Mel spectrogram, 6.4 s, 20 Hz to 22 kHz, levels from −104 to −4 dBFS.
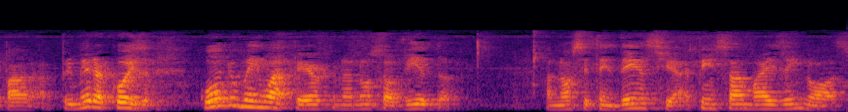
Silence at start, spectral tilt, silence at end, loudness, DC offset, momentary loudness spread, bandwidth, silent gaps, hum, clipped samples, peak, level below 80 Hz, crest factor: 0 s; -6 dB/octave; 0 s; -32 LUFS; under 0.1%; 15 LU; 7.4 kHz; none; none; under 0.1%; -14 dBFS; under -90 dBFS; 18 dB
